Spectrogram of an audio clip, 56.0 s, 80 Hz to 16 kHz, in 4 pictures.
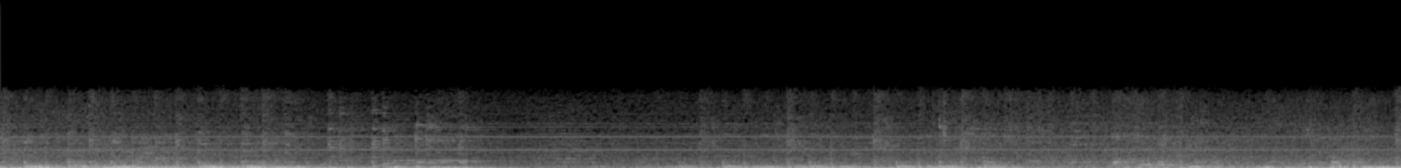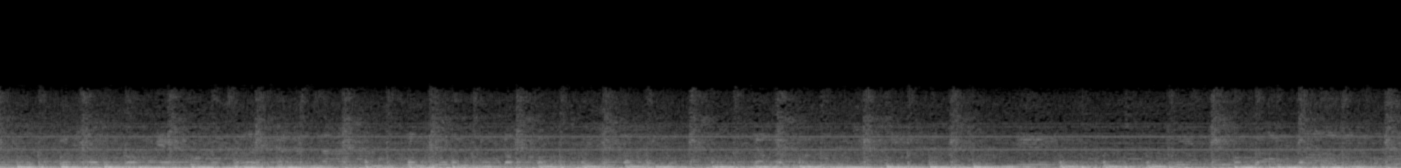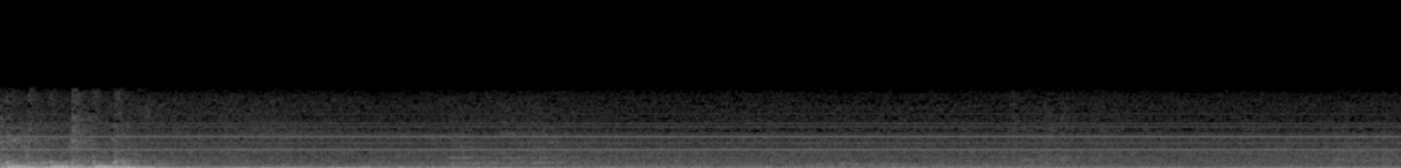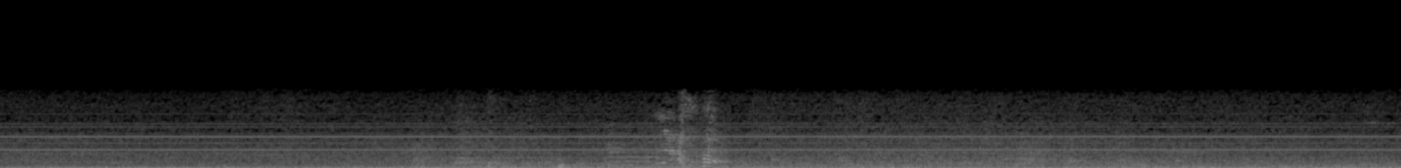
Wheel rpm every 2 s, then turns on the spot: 0, 0, 0, 0, 0, 0, 0, 0, 0, 0, 0, 0, 0, 0, 0, 0, 0, 0, 0, 0, 0, 0, 0, 0, 0, 0, 0, 0.
none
